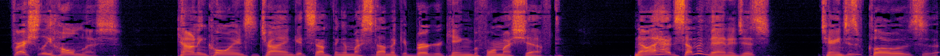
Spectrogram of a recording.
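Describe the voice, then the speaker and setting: Male radio morning-show host, lively pitch, dry close studio sound, fervent then chatty. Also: dry recording. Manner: animated, fervent praying then chatty and upbeat. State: slightly itchy throat, voice lower than usual. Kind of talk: prayer and casual radio chat. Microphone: studio microphone.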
